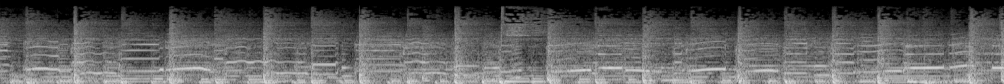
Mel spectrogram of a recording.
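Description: Rock music soundtrack: a lead electric guitar plays bent, sliding notes over a steady drum beat and bass.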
